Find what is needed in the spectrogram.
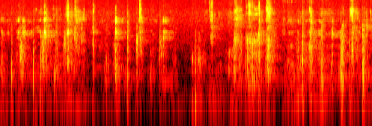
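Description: Close-miked eating sounds: wet chewing and lip smacks from a mouthful of curry and rice, in short irregular clicks, with fingers squishing rice into curry gravy on a steel plate.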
